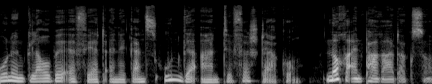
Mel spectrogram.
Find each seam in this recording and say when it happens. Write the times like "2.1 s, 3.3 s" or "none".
3.2 s

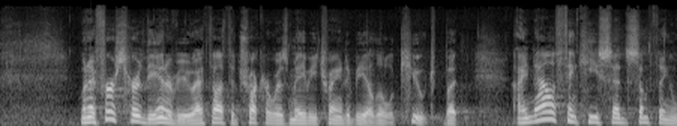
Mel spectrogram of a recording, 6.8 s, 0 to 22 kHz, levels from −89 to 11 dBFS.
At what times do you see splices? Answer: none

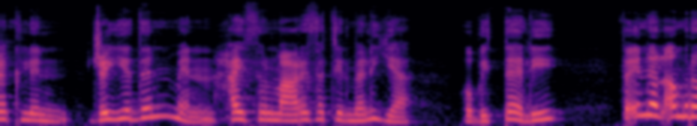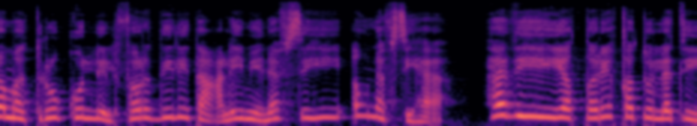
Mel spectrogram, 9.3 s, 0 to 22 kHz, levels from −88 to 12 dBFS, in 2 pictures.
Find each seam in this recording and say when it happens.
7.8 s

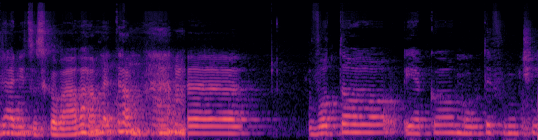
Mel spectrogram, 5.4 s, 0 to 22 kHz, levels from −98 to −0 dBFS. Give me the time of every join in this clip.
1.8 s

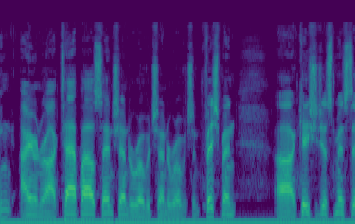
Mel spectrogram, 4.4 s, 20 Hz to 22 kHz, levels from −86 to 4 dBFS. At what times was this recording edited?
none

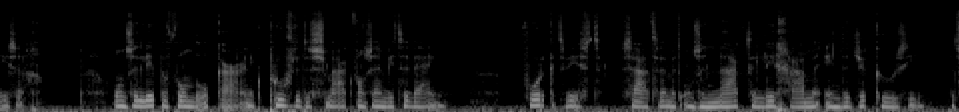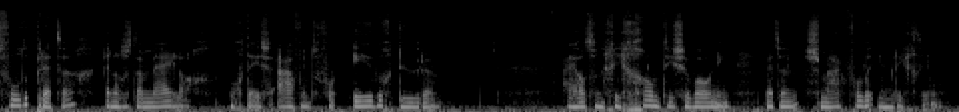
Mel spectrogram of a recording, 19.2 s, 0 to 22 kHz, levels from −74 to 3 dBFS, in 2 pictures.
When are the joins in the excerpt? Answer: 15.1 s, 17.6 s

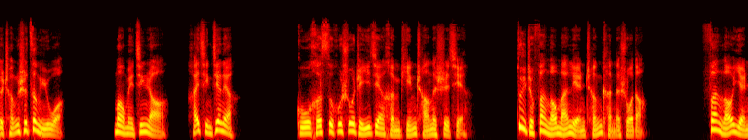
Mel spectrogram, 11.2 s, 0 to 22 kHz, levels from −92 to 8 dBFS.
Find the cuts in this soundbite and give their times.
none

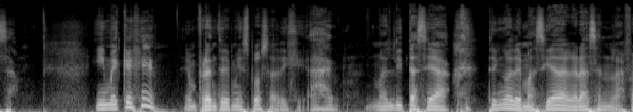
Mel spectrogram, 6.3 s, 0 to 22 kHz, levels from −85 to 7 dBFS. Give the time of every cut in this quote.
none

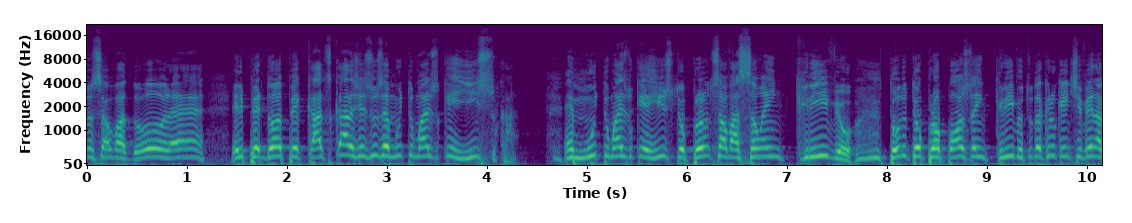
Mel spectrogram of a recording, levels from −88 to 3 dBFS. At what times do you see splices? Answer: none

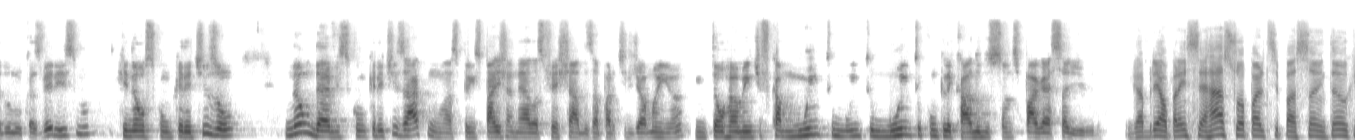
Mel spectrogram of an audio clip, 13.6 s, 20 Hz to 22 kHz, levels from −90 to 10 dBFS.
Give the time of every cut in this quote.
6.9 s

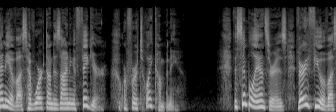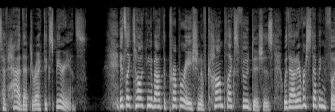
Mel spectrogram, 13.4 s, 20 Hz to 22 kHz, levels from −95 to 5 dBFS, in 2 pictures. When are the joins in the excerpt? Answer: 2.4 s

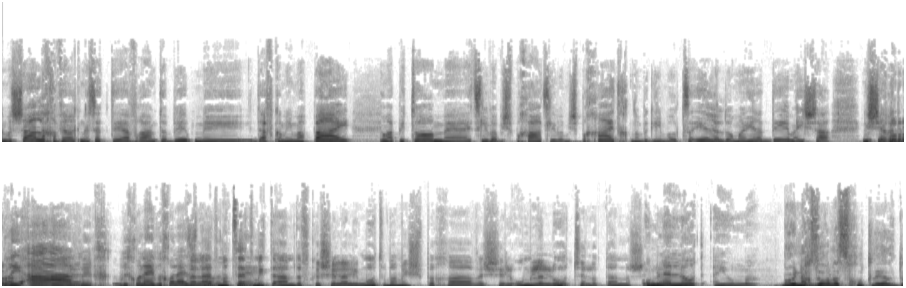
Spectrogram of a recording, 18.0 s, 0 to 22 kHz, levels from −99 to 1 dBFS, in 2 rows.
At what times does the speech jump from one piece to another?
3.8 s, 5.4 s, 7.9 s

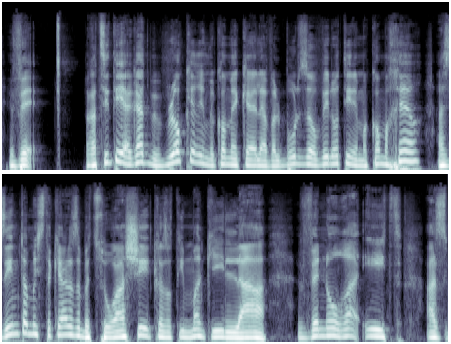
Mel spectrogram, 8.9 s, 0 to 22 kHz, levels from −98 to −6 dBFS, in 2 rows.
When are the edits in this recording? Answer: 4.3 s

